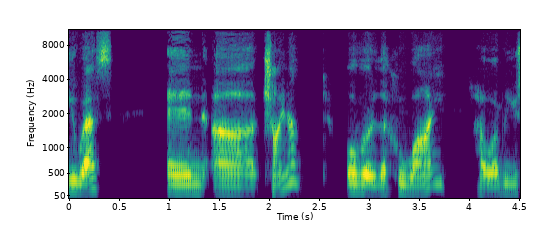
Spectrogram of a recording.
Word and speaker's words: Huawei: Danny, the name is Huawei. Huawei? Okay, Huawei.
